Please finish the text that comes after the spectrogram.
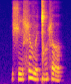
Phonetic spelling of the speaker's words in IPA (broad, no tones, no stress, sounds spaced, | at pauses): ʃ i ɬ ʏ v ʏ ɡ͡ǀ õ ɬ ɤ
